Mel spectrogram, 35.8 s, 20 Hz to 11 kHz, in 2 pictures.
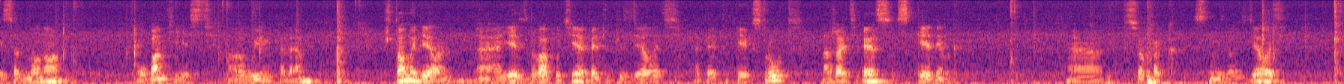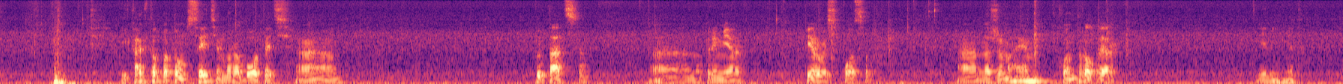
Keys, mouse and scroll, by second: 1.0 shift+middle click, 2.3-3.0 scroll up 2, 3.0 shift+middle click, 8.1 e, 8.9 s, 13.5-16.5 drag, 16.9 m, 28.9 ctrl+r, 32.5 ctrl+r.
